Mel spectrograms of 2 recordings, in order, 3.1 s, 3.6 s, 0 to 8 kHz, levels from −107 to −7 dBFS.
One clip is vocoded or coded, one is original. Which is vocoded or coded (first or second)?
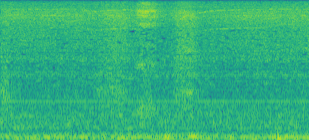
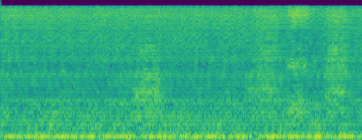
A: second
